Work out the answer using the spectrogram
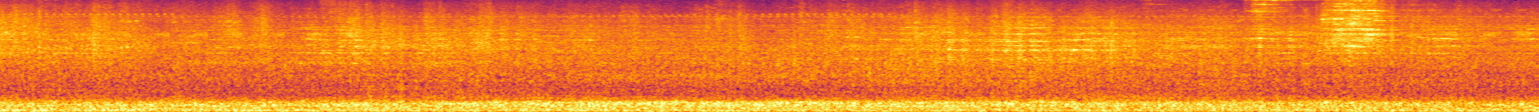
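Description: Freight cars of a mixed freight train rolling past: a steady low rumble of steel wheels on rail, with a brief high wheel squeal near the end.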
